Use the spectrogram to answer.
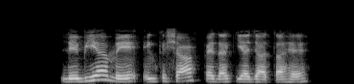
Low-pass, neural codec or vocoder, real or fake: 5.4 kHz; none; real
